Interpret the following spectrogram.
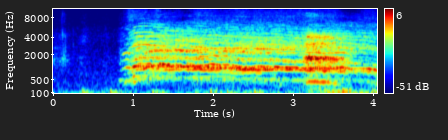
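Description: Sound effect of a group of children cheering in one long held shout, starting about a second in.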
